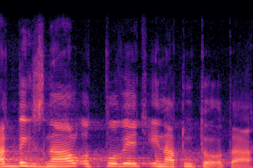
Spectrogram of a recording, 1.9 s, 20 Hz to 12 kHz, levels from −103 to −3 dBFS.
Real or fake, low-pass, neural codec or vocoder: real; 10.8 kHz; none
